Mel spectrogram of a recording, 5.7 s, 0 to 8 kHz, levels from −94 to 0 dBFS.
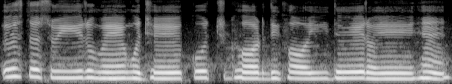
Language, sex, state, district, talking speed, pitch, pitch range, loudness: Hindi, female, Madhya Pradesh, Katni, 105 wpm, 220 Hz, 210-235 Hz, -14 LUFS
